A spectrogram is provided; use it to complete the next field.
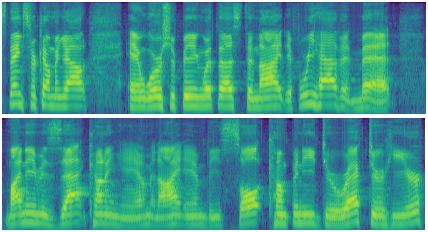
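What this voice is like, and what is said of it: Texas accent. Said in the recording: “my wife and I met in Texas. If you can't tell because of the accent”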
